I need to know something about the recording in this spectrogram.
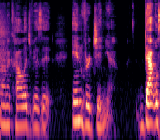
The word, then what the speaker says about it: Virginia: First of all, Virginia. That's right. I gave it an extra syllable. Virginia.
